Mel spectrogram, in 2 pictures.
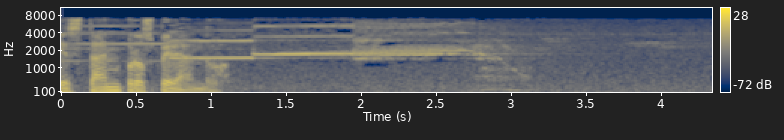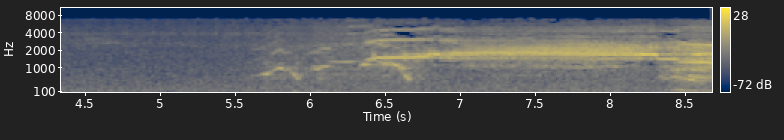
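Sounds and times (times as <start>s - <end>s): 
speech: 0.0s - 1.3s
Manitoba elk bugling a mating call in a park: 0.0s - 3.4s, 5.6s - 8.6s.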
